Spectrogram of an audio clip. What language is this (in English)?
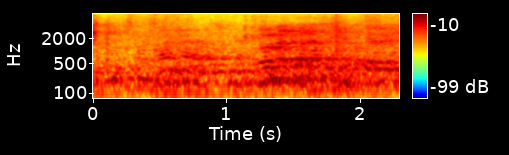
Hebrew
